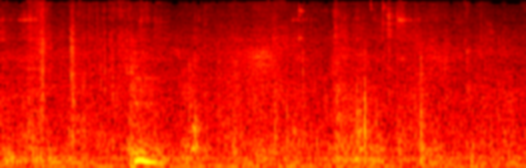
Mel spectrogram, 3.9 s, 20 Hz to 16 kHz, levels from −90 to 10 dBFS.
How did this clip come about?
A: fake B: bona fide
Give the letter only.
B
